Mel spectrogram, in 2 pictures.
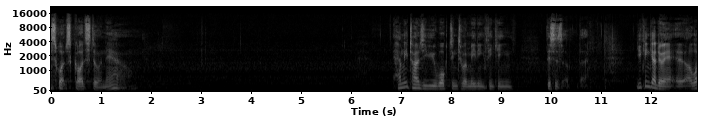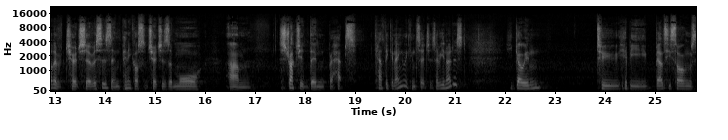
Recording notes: This is a recording I did about a year ago at The Christian Church in Brisbane.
